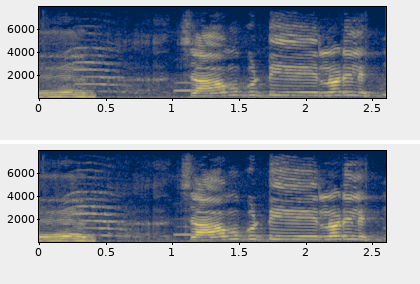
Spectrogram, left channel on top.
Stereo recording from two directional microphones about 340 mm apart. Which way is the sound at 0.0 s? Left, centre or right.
Centre.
